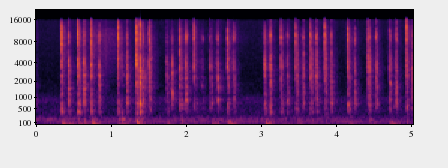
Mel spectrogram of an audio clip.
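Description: A compact Ajazz 308I keyboard with plastic round typewriter-style keycaps is typed on with fingertips and nails. Rapid, bright plastic clacks come in quick bursts with brief pauses between them, each keystroke short and dry.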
